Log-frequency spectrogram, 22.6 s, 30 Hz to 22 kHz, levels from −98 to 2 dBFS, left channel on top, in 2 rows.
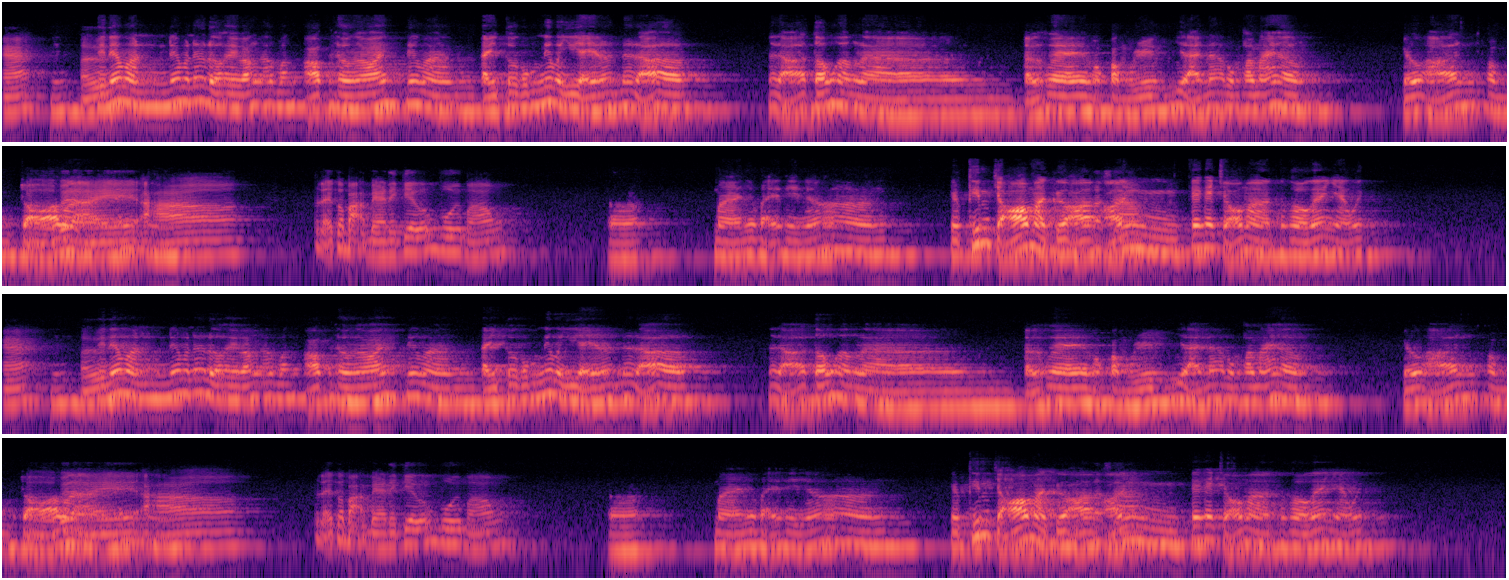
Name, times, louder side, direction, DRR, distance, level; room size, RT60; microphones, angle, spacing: voice 1, 0.4-5.2 5.7-9.9 10.5-12.7 15.8-16.2 16.6-18.0 18.4-21.5, left 3 dB, 70° left, 7 dB, 2.7 m, -27 dB
voice 2, 11.5-13.1 13.6-15.1 19.4-19.9, left 3 dB, 40° left, 8 dB, 2.3 m, -33 dB
29.0 x 19.5 x 9.3 m, 0.75 s
head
